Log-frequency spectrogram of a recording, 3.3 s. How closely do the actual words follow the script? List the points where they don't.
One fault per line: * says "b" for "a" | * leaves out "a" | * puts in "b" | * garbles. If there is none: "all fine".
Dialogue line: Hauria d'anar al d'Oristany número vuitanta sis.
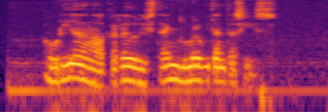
* puts in "carrer"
